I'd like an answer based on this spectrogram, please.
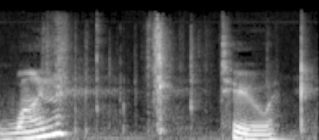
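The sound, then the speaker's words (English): A paper playing card, the four of spades, is ripped into pieces: a few sharp tearing bursts are separated by pauses and mixed with brief vocal sounds. “Take the four of spades. I'm going to destroy it. Watch this. I'm going to take that card and I'm going to rip it into”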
